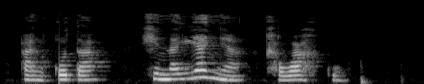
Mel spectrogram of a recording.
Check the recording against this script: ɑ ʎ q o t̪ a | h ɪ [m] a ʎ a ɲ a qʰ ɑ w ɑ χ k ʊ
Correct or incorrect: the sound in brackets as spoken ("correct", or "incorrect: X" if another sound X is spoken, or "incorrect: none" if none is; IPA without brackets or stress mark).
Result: incorrect: n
